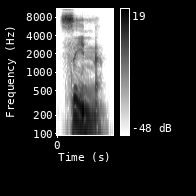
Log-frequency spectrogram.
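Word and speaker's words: zehn: that english teen teen teen is number 10 sin sin is equivalent to the english teen okay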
